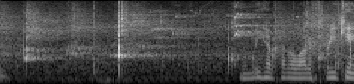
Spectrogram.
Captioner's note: ball bouncing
